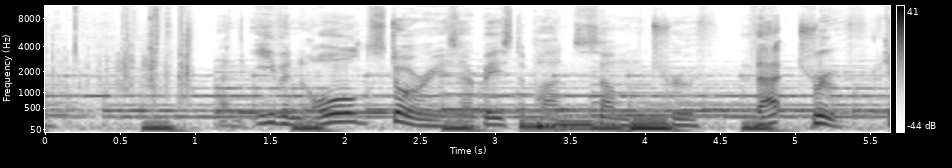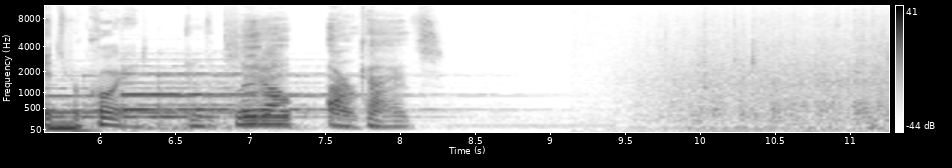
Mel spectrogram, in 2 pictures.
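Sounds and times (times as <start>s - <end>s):
speech: 1.4s - 8.3s
light rain pattering on the roof of an old dilapidated house: 9.2s - 11.2s.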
